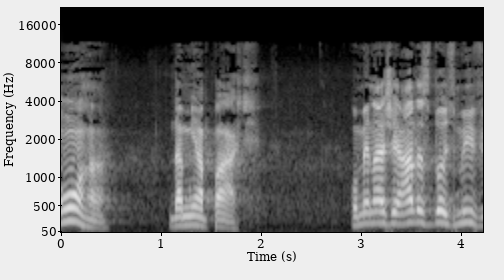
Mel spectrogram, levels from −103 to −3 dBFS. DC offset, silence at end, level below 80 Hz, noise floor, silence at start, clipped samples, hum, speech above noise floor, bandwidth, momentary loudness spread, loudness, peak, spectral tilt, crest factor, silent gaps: under 0.1%; 0 s; -72 dBFS; -62 dBFS; 0 s; under 0.1%; none; 41 dB; 11.5 kHz; 14 LU; -21 LUFS; -2 dBFS; -2.5 dB/octave; 20 dB; none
